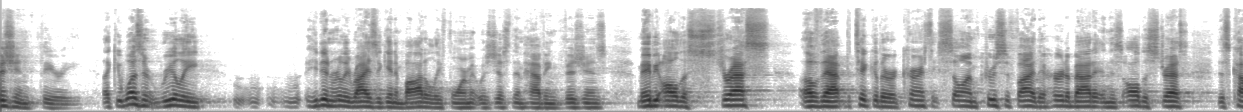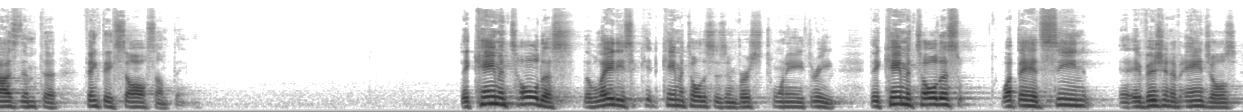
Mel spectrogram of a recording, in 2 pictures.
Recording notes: Recorded at The Calling Community Church located in Platte City, Missouri. Services are held in the Platte County High School auditorium at 10:30 a.m.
